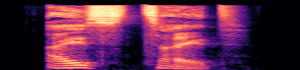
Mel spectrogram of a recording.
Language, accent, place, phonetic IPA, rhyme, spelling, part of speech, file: German, Germany, Berlin, [ˈaɪ̯sˌt͡saɪ̯t], -aɪ̯st͡saɪ̯t, Eiszeit, noun, De-Eiszeit.ogg
- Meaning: ice age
